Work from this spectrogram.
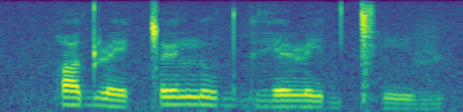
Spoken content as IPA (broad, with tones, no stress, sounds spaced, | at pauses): q o˧ d ɭ e˨ ǀ ø˦ n ɾ u˧ d ɡʱ e˧ ɭ i˨ d ǀʰ i˨ v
